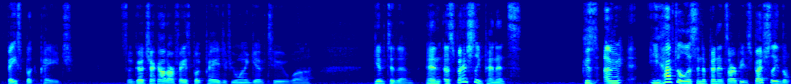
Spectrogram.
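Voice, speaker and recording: A man co-hosting a casual podcast, talking in a chatty, halting way. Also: medium pitch, bright, forceful tone. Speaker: podcast co-host.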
